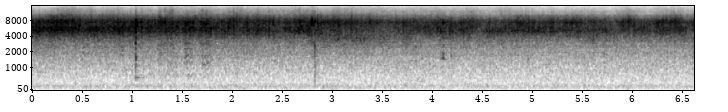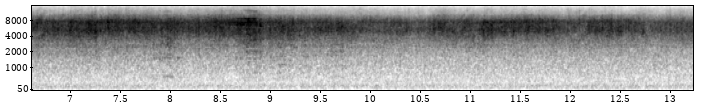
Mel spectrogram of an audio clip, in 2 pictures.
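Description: A metal spatula scrapes and taps against a grill.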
